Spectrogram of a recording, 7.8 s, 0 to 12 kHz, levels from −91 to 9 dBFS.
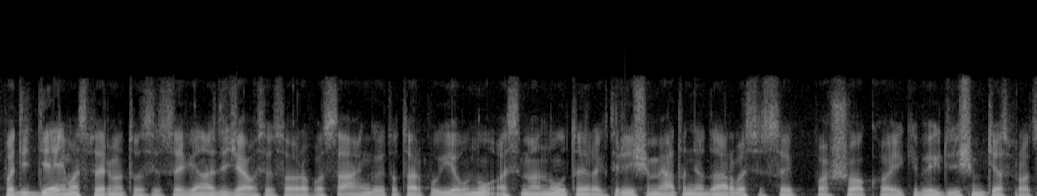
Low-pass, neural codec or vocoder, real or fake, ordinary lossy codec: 7.2 kHz; none; real; AAC, 64 kbps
